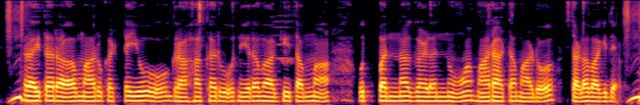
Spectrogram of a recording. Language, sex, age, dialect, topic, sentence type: Kannada, male, 18-24, Mysore Kannada, agriculture, statement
